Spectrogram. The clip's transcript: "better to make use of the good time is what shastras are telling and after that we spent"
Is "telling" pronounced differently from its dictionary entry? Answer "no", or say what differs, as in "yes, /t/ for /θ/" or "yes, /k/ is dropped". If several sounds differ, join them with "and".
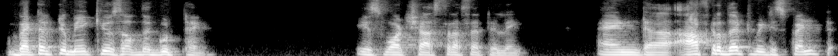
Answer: no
